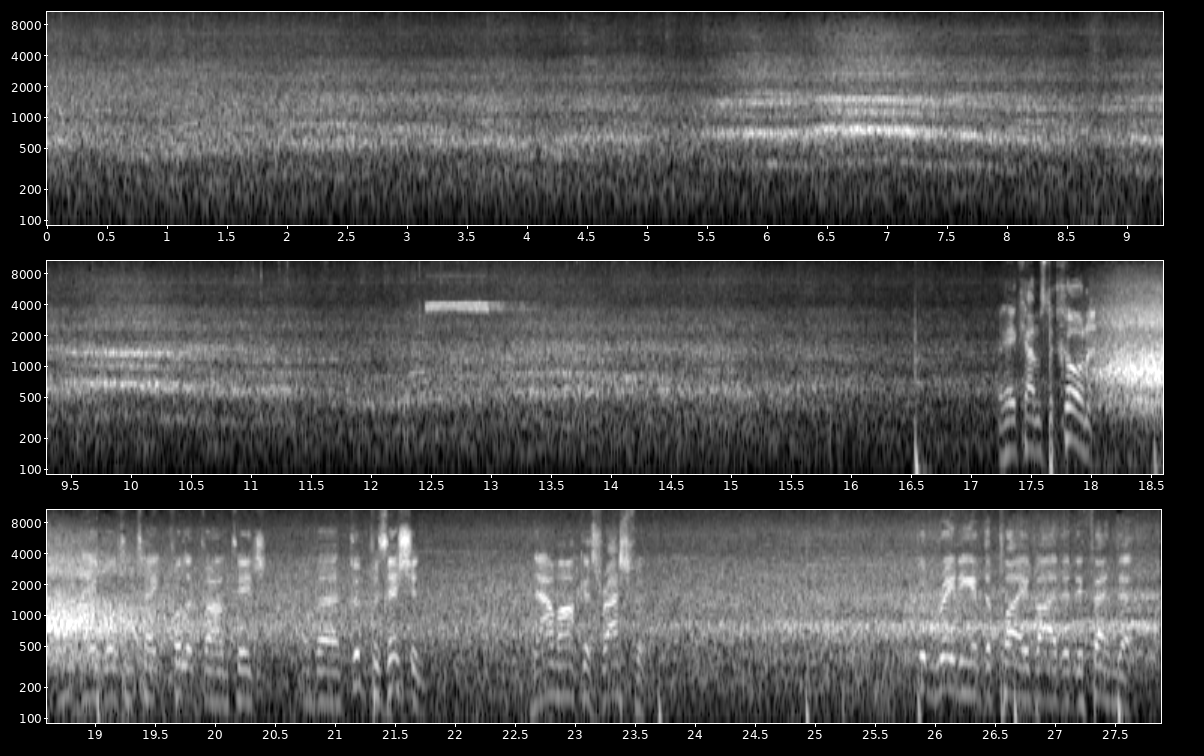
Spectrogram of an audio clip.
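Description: A large stadium crowd roars and chants steadily.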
